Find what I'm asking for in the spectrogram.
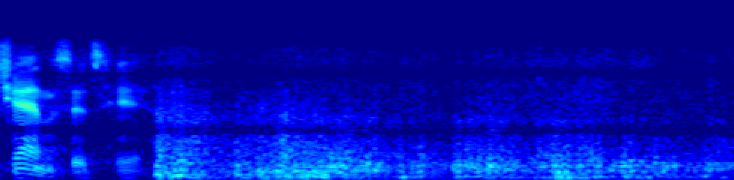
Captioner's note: thunder Rumbles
